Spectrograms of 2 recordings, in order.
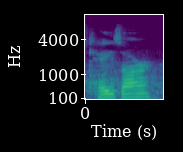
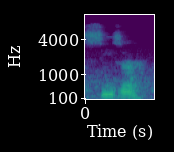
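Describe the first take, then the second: First: The name begins with a hard K sound. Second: The name begins with a soft S sound. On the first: It follows the original Roman pronunciation. "some people would much prefer it pronounced Kazar" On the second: It follows the usual English pronunciation. "I pronounce it Caesar"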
